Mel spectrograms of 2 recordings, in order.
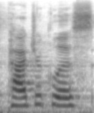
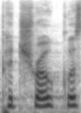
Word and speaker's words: Patroclus: her i did yeah and uh but yes patroclus and how he sees himself is really crappily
